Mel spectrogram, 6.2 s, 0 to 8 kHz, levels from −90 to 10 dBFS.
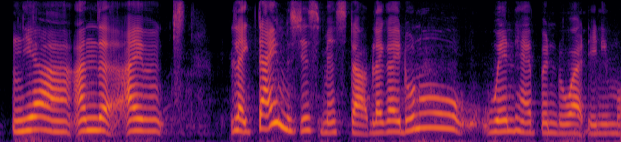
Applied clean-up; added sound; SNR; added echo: neural separator model SepFormer DNS4.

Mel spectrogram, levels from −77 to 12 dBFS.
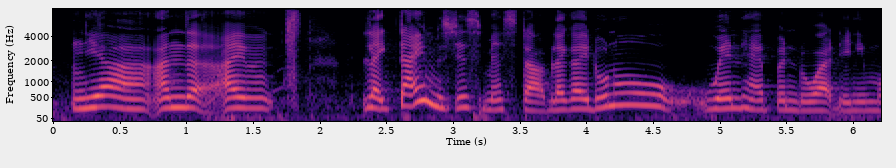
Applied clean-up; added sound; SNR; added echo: none; none; none; none.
